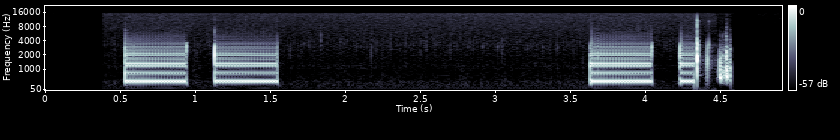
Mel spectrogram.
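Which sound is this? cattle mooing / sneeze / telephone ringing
telephone ringing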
